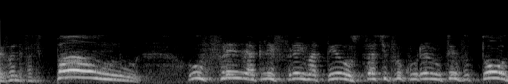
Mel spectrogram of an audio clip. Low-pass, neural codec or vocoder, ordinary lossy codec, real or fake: 7.2 kHz; none; AAC, 16 kbps; real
